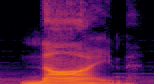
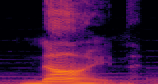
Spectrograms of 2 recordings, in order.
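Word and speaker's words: nein: Word number seven, nine. This means no. No. Nine. Nine. Rhymes with fine or wine.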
